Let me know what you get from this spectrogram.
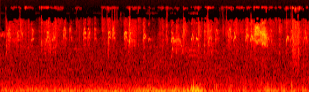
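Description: Scattered faint high bird chirps over a steady low rumble, with a brief loud low thump about four seconds in.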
